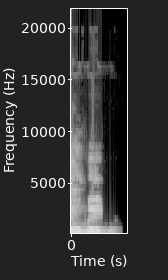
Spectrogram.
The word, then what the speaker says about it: omega: omega. Omega looks like our W, but it's not a W. It's an O as in obey. Oh, It's a long a long O sound.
